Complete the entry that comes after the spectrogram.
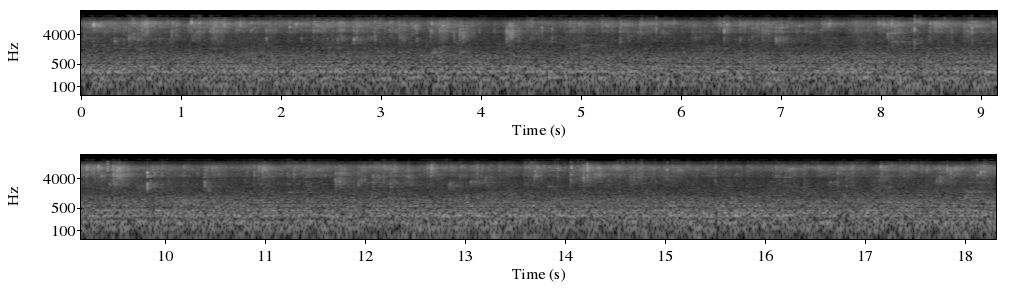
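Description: Steady rain falling, with many separate drops striking nearby hard surfaces over an even wash of rain noise.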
